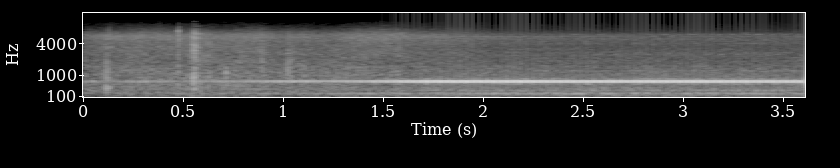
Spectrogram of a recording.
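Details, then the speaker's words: Fairchild 539A record cutting lathe with replacement servo motor in 16 2/3 RPM mode: a steady pure tone rises and holds as the drive spins up, growing louder; shaft couplers resonating, motor itself isolated, stops when coupler touched. "Okay, now you hear a tone, and that tone is actually coming from the couplers vibrating. The motor is not vibrating."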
